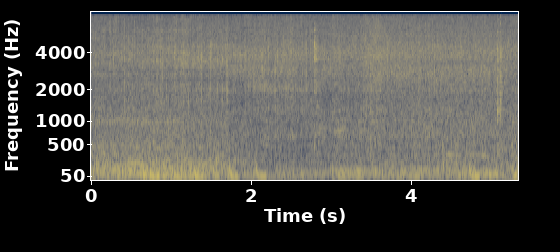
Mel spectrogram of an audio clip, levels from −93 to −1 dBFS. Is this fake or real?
real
